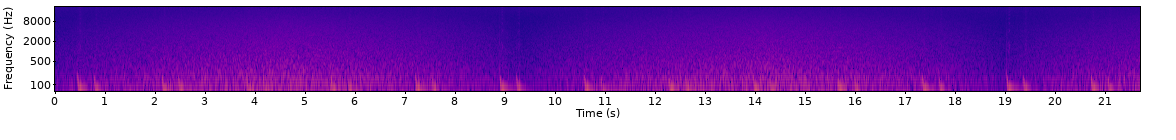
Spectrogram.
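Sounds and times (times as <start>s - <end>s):
noise: 0.0s - 21.7s
heartbeat: 0.4s - 1.0s, 2.1s - 2.7s, 3.8s - 4.2s, 5.5s - 6.0s, 7.2s - 7.8s, 8.9s - 9.5s, 10.6s - 11.1s, 12.2s - 12.9s, 14.0s - 14.3s, 15.6s - 16.2s, 17.3s - 17.9s, 19.0s - 19.7s, 20.7s - 21.3s.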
